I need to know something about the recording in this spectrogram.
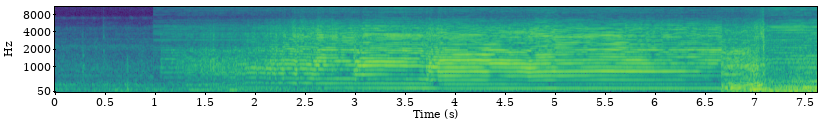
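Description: A small electric drill whines as it bores through plastic.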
